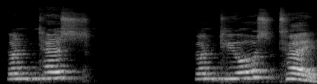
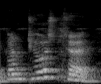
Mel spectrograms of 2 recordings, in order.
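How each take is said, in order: First: कंठ्योष्ठय drawn out syllable by syllable; slow sounding-out. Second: Said in the usual way. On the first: Shown as a demonstration. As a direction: sound out कंठ्योष्ठय slowly in pieces. Teacher sounds out a hard term.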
